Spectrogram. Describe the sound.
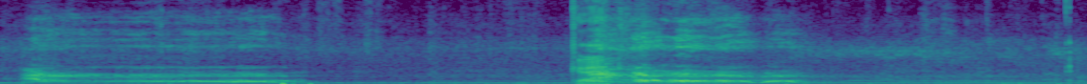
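A dog whines and whimpers in two drawn-out bursts with rising and falling pitch and a few yippy edges, separated by a short pause; a person briefly says a word.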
